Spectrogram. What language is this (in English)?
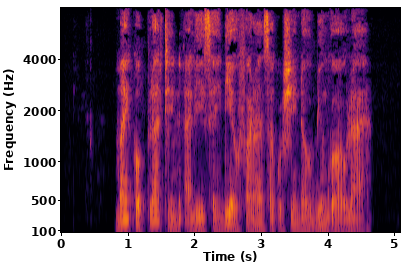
Swahili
